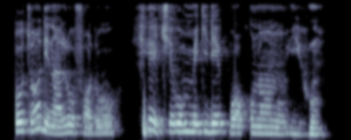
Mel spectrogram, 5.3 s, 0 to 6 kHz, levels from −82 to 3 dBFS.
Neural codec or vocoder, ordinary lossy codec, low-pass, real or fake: none; none; 5.4 kHz; real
